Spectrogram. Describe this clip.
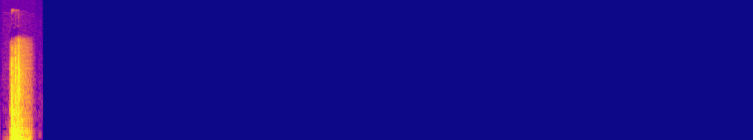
golpe ente pared
being hitting a wall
